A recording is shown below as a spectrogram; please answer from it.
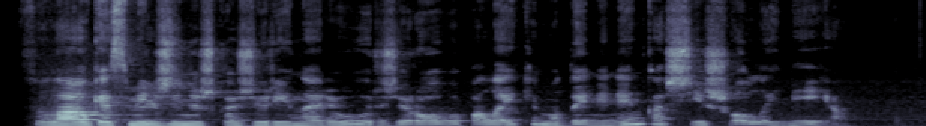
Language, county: Lithuanian, Panevėžys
